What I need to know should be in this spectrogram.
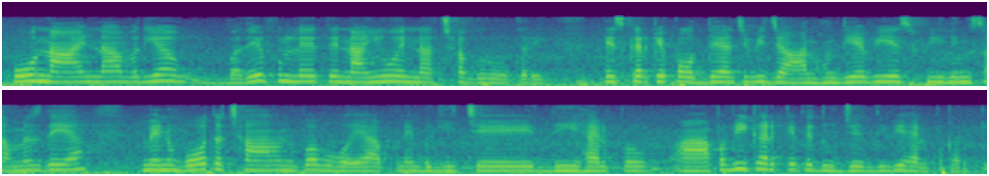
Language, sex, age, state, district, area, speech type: Punjabi, female, 30-45, Punjab, Mansa, rural, spontaneous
